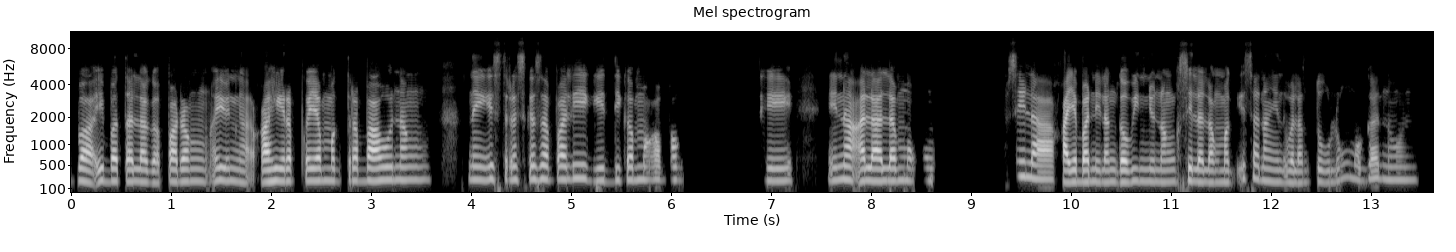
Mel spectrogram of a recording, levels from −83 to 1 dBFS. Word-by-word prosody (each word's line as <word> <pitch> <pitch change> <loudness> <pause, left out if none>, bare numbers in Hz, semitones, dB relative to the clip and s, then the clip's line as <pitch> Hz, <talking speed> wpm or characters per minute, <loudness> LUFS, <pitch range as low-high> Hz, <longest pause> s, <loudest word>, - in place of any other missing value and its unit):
Iba, 210 -1 +3
iba 215 +1 +2
talaga 205 -2 +1
parang 210 +1 +1
ayun 220 -1 0
nga 195 - -4
kahirap 215 +1 +5
kayang 215 +1 +3
magtrabaho 220 +1 +3
ng, 230 0 -4 0.4
nai-stress 235 0 -3
ka 240 - 0
sa 245 0 0
paligid 235 -2 -1
'di 225 - -4
ka 230 - 0
makapag 230 0 -5 0.8
kasi, 220 -1 -2 0.4
inaalala 220 -2 +4
mo 220 -1 -6
kung 220 0 -12 0.7
sila 260 - +2
kaya 195 0 +6
ba 200 - +5
nilang 200 0 -2
gawin 205 +2 +1
'yun 200 - -5
ng 200 +1 -3
sila 210 -3 0
lang 195 0 -1
mag-isa 235 +6 -4
ng 220 -2 -4
hin 200 - -10
walang 190 0 -4
tulong 200 +4 -9
mo 240 - -9
gano'n. 230 0 -7
215 Hz, 165 wpm, -22 LUFS, 205-230 Hz, 0.8 s, kaya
